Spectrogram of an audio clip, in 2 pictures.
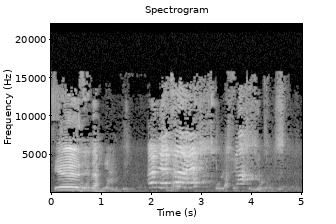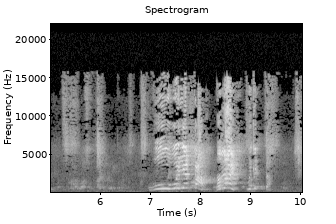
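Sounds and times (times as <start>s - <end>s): children's voices: 0.0s - 4.8s, 6.9s - 9.6s
child talking and calling out: 1.9s - 4.3s, 7.0s - 9.5s.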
